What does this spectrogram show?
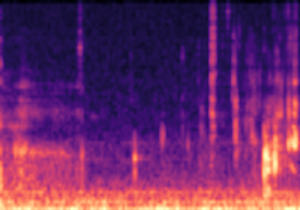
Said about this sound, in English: I'm just going to take a sip of my coffee.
